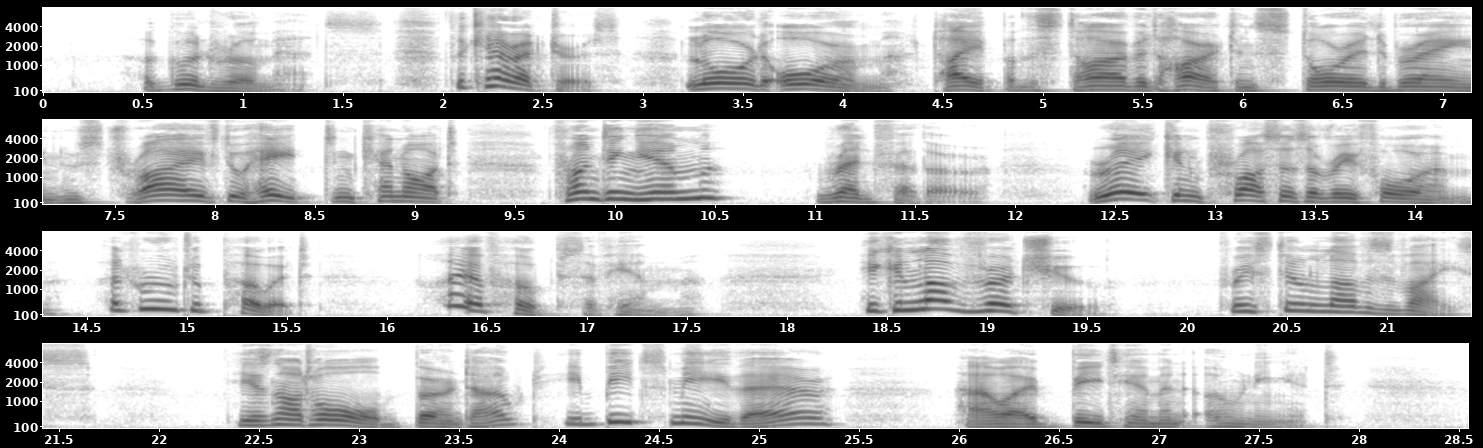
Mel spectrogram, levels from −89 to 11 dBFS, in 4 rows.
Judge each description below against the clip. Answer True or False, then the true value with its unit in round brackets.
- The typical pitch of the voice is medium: True (145 Hz)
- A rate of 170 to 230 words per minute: False (135 wpm)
